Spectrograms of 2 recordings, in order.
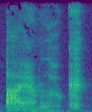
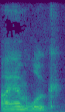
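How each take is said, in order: First: It is said in a put-on deep, gruff voice. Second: It is said in a natural speaking voice.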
